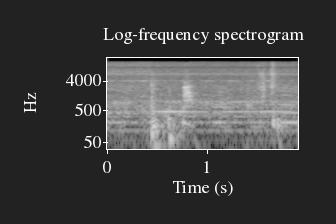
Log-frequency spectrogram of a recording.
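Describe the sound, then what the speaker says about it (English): A household vacuum cleaner runs nearby with a steady whirring drone, punctuated by a few short bumps and knocks, and no talking. "You don't like the vacuum, do you?"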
